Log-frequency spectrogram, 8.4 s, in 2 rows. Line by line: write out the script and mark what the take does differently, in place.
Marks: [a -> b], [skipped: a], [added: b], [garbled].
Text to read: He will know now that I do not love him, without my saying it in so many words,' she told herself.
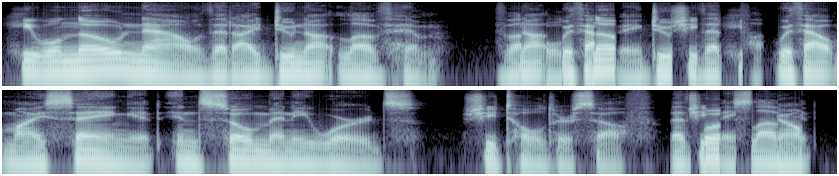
He will know now that I do not love him, [garbled] without my saying it in so many words,' she told herself. [garbled]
